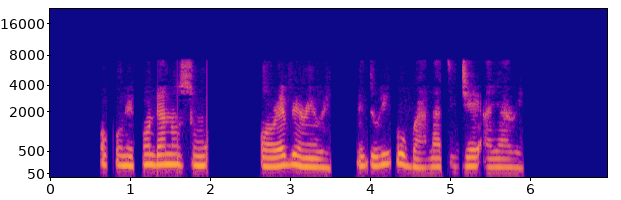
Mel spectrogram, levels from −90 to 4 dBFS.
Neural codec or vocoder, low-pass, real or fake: none; 7.2 kHz; real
